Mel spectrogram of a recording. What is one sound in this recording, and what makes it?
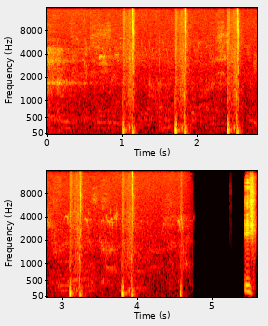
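Footsteps tap steadily across a hard floor.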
